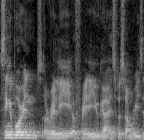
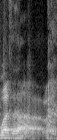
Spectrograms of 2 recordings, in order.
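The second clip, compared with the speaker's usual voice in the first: joking put-on voice, louder; 5 dB louder than usual.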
